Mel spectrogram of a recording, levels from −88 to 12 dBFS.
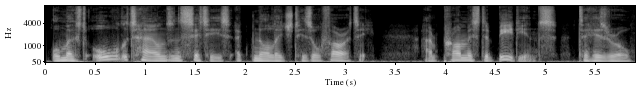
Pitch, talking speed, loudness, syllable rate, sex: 115 Hz, 150 wpm, -19 LUFS, 5.5 syllables/s, male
